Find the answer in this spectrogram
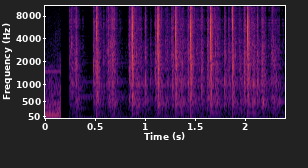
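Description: Typewriter sound effect: a quick, uneven run of sharp key clicks, as text is typed onto the screen.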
